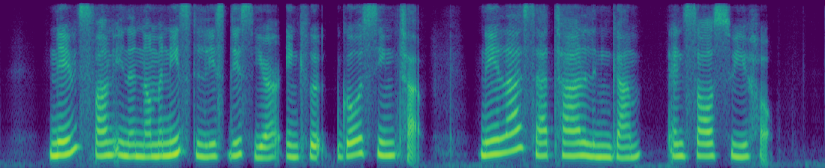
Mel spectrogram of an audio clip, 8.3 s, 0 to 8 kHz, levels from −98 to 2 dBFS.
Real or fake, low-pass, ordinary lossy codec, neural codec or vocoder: fake; 7.2 kHz; none; codec, 16 kHz in and 24 kHz out, 0.9 kbps, LongCat-Audio-Codec, fine tuned four codebook decoder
